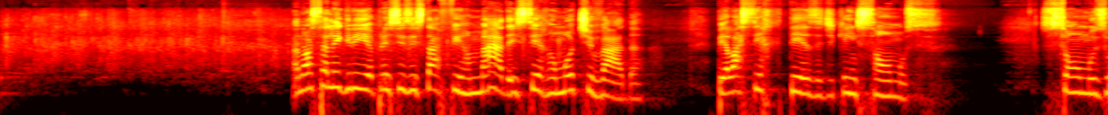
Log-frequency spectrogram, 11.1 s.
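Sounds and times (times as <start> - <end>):
audience applause: 0.0 - 4.3
speech: 2.9 - 6.5, 7.2 - 9.4, 10.4 - 11.0.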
